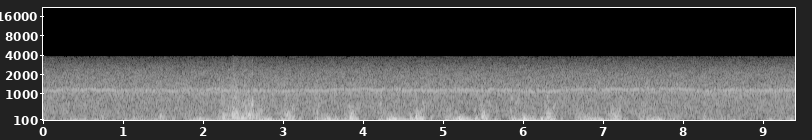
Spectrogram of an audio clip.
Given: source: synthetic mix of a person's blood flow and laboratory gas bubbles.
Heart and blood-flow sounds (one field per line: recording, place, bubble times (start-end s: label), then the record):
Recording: Doppler ultrasound of blood flow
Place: precordium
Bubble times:
2.17-2.79 s: bubbles
From the record:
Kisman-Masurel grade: 212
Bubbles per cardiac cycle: several, 3 to 8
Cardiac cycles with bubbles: 1 to 10%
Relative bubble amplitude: moderate (0.250 to 0.450)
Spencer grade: 1 (occasional bubble signal discernible with the cardiac motion signal, with majority of cardiac periods free of bubbles)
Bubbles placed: anywhere in the cardiac cycle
